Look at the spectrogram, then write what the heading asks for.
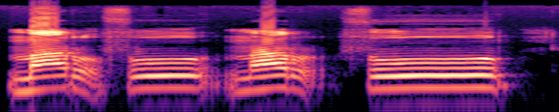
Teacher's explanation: ہم فا کو لمبا کر رہے ہیں، حالانکہ اس کے اوپر پیش ہے · اوپر ہونے کی صورت میں جو بھی حرکت اوپر آئے گی تو موٹا، نیچے ہوگی تو باریک. تو یہاں پر اوپر جزم ہے، سکون ہے، اس وجہ سے را کو موٹا پڑھیں گے. مرفو مرفو، فا کو واو کے ساتھ ملائیں گے، واو ساکن ہے.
